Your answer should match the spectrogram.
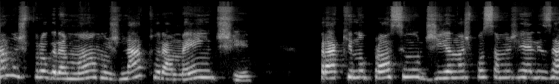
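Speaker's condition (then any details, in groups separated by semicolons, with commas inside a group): No condition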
